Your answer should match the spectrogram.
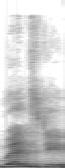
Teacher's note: the middle D is silent in the speech.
